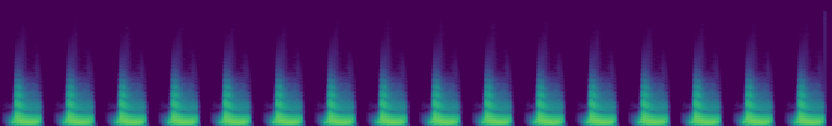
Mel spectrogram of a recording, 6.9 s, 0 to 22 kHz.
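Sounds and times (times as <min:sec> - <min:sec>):
reversed bass loop in F: 0:00.1 - 0:06.9.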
